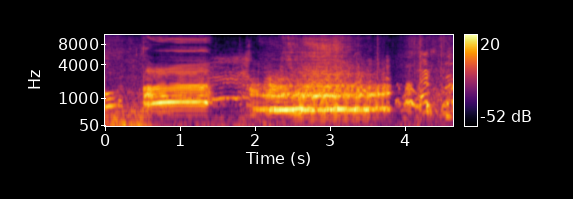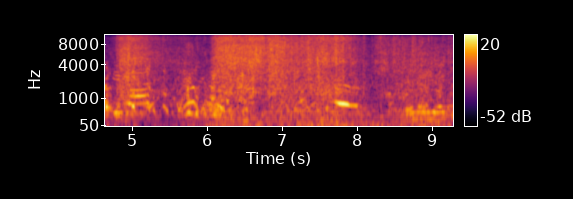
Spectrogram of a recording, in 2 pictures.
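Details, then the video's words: Sea lions keeping up their burping noises for about thirty minutes: a short, harmonic, moaning call, then a loud, rough, gravelly burp lasting around two seconds, followed by people chatting nearby. "Burping Sea Lion"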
